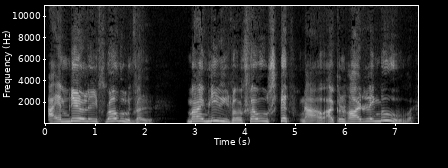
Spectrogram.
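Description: A man voicing a genteel female water ghost who pleads and protests in a high, drawn-out voice. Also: wildly swooping pitch, darkish tone, lo-fi sound, exaggerated voice. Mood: pleading.

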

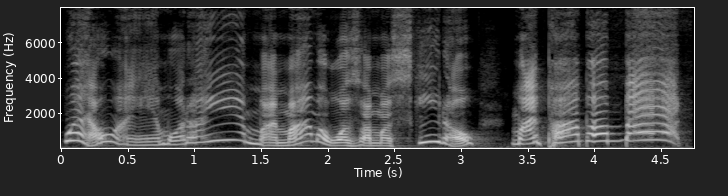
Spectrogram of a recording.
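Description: A gentle, one-of-a-kind mosquito-bat creature chants in a very high voice with drawn-out, singsong swoops. It sounds proudly peculiar, like a storybook oddity. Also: huge pitch swings, heavily acted. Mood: proud, apologetic.

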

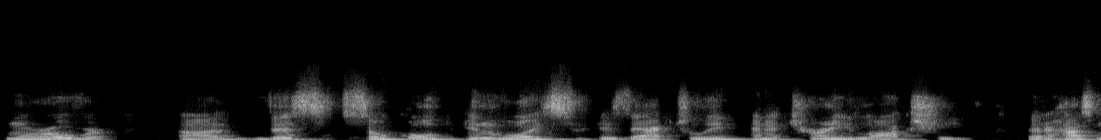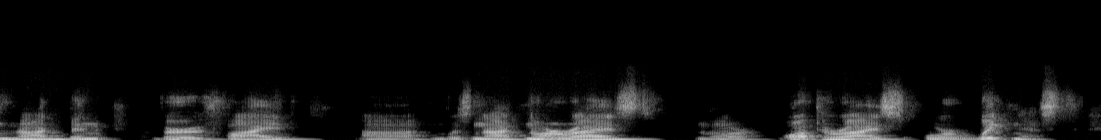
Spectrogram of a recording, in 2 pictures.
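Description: A young man with a Lithuanian accent arguing his own appeal over a video call, halting, with many fillers and restarts. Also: medium pitch, steady tone. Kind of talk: remote oral argument before a court. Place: bright indoor room, video call. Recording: dull lo-fi video call audio.

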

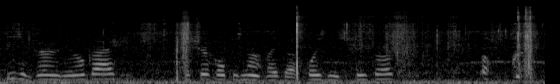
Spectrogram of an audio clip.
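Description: Excitable teen boy with a high voice, out in the woods. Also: normal speed. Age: teens. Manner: excitable, chatty, cursing under his breath. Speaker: vlogger. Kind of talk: casual outdoor vlog. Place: outdoors in leafy woods. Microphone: handheld phone camera. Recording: loud outdoor noise on phone.

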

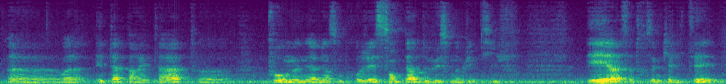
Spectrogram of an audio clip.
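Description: Low-voiced man, echoey distant room. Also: background noise. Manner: fillers and restarts, trailing off softly. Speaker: mentor to social entrepreneurs. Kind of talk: conversational interview. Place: small bright indoor room.

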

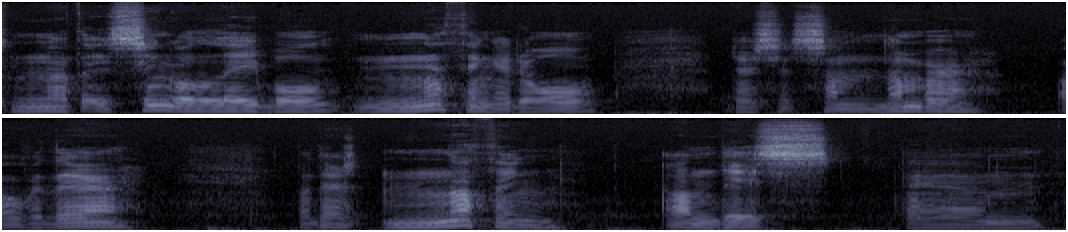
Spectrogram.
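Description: A man talking casually as a vlog host, explaining things in a musing, unhurried manner while filming indoors. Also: mid-range voice. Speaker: audio vlogger, host. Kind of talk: casual vlog talk over handheld footage. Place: living room with carpet and couch, indoors.

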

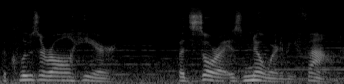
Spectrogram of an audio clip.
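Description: Woman playing a low-voiced, seasoned woman explorer. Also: expressive, music in the background, lightly acted. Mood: wistful, contemplative. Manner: measured, musing, assured. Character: seasoned, wry older woman field researcher, mentor. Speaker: game voice actor. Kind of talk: dramatic video game cutscene acting.

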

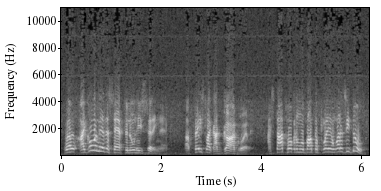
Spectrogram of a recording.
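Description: An actor in a 1930s radio drama playing a slangy theatrical agent who wheedles, cajoles and hedges. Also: male voice, high-pitched, wildly swooping pitch, fast talker, full character voice. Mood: evasive. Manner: wheedling, folksy, hesitant when cornered. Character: slangy, fast-talking male showbiz agent, cajoling and evasive. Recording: muffled 1930s radio broadcast.

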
